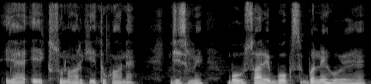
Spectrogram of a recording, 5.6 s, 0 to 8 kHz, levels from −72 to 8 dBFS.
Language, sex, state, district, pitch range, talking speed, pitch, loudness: Hindi, male, Uttar Pradesh, Saharanpur, 115-130 Hz, 140 wpm, 120 Hz, -21 LUFS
